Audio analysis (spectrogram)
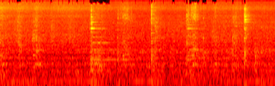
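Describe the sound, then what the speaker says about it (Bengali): Stirring and frying in a pan for pabda fish curry with eggplant and black cumin, spiced with red chili powder and salt: a continuous sizzle broken by several sharp scraping strokes of the spoon against the pan. "এবার এগুলো কিছুখানি নেড়ে নেবো"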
